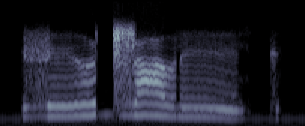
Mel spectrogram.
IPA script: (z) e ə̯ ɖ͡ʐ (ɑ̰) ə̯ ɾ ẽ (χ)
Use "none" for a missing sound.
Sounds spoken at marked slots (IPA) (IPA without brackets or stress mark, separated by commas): z, ɑ, k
